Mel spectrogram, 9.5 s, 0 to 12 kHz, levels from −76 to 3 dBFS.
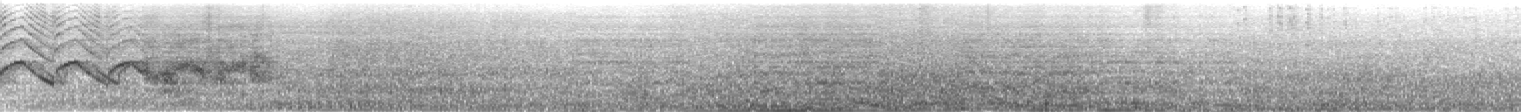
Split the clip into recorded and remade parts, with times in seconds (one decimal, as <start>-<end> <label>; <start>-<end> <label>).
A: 0.0-0.9 recorded; 0.9-1.7 remade; 1.7-3.6 recorded; 3.6-4.3 remade; 4.3-4.7 recorded; 4.7-5.5 remade; 5.5-6.0 recorded; 6.0-7.7 remade; 7.7-9.5 recorded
